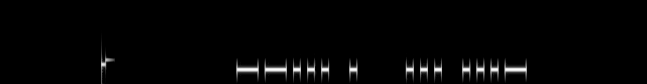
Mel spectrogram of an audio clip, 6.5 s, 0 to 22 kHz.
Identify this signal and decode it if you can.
Morse code, heard as a keyed tone, about 17 wpm, 700 Hz. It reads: 7E SV
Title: Field Day Exchanges Encore - 17wpm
